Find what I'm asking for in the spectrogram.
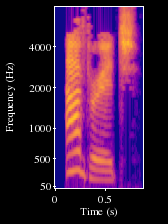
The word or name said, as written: average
